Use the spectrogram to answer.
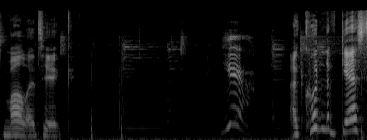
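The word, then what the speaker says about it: Milotic: my low tech so whoever says my like or something like that is the pronounced correct pronunciation is incorrect it's mullet ick yeah I couldn't have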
